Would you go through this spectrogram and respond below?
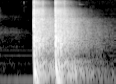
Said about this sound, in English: Is it the wallaby's mating cry? That is it. Well done. Oh my gosh. No, it's staple guns. They use a staple gun.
